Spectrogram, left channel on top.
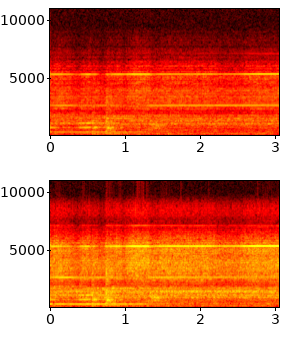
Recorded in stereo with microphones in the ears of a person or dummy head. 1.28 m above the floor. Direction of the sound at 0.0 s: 65° right (ahead or behind).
